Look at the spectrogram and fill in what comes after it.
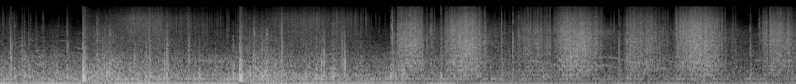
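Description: Aerial fireworks bursting, with a dense crackle of glittering stars that sounds like heavy rain. A couple of sharp bangs come in the first half, and several loud hissing surges follow in the second half.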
